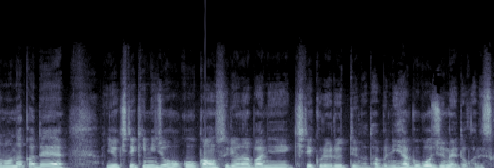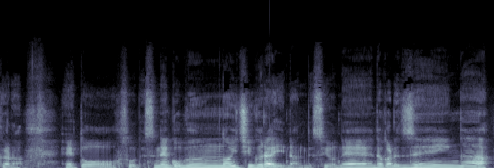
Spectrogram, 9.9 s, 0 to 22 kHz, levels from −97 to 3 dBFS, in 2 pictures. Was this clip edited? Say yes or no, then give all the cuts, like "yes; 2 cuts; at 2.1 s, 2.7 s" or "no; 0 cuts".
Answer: no; 0 cuts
